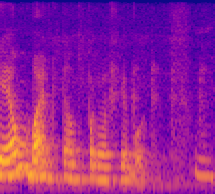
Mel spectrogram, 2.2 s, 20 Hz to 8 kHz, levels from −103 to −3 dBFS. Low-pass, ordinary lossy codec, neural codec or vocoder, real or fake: none; none; none; real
